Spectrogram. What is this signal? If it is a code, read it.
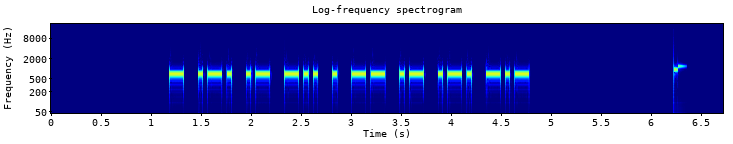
Morse code, heard as a keyed tone, about 25 wpm, 700 Hz. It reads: TRADEMARK
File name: Nine Letter Words - 25wpm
